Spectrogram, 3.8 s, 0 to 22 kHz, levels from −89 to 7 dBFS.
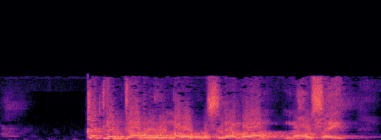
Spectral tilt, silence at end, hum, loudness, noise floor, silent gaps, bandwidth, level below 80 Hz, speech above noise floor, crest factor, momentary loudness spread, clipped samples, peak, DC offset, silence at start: -2 dB/octave; 0.25 s; none; -15 LUFS; -59 dBFS; none; 10.5 kHz; -52 dBFS; 45 dB; 10 dB; 6 LU; under 0.1%; -6 dBFS; under 0.1%; 0.85 s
